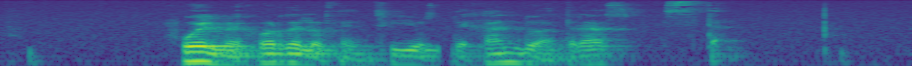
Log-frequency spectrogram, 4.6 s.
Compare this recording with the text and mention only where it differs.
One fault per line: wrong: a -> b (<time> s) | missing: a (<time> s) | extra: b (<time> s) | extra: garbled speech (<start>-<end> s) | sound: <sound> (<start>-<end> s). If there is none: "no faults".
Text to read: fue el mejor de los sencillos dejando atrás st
no faults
